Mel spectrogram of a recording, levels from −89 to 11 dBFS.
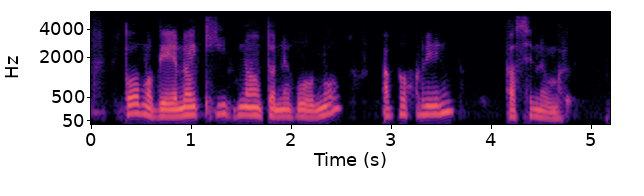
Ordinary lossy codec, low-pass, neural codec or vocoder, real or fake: none; 5.4 kHz; codec, 16 kHz, 1 kbps, FreqCodec, larger model; fake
